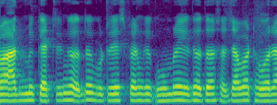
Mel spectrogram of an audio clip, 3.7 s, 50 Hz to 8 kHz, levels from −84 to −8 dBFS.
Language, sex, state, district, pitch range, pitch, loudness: Hindi, female, Bihar, Patna, 175-190 Hz, 185 Hz, -17 LUFS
